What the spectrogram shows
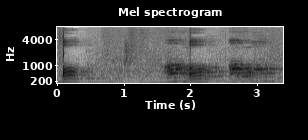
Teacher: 舌头在后边，这就是说我们所说的啊，就是低元音，或者是说后元音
